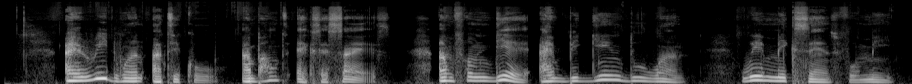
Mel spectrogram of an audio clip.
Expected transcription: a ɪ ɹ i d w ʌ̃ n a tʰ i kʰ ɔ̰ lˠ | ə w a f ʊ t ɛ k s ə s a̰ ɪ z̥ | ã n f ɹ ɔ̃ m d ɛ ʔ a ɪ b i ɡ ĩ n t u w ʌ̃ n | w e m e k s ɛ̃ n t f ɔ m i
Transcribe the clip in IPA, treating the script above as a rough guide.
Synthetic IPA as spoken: a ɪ ɹ i d w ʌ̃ n a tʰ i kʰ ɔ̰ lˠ | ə b a ʊ t ɛ k s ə s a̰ ɪ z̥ | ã n f ɹ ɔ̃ m d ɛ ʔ a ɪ b i ɡ ĩ n d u w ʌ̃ n | w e m e k s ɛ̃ n s f ɔ m i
